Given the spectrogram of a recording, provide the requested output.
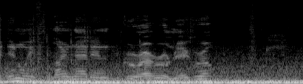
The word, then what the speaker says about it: Guerrero: But it's a really heavy R, so Spanish R's. You got to roll your R's.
